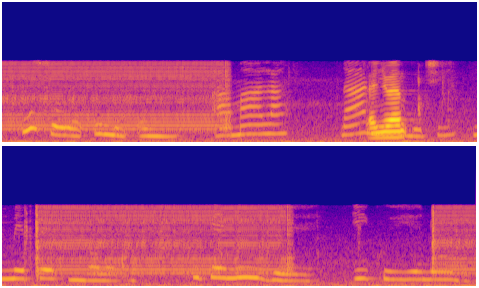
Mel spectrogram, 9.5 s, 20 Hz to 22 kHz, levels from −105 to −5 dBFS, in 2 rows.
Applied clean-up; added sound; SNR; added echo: none; Alarm / Door; -3 dB; none.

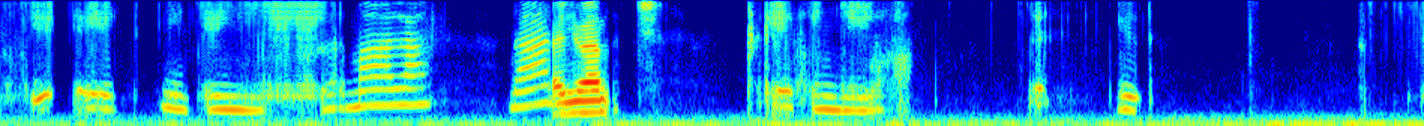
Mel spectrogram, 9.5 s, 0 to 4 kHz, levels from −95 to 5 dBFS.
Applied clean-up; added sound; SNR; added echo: neural diffusion model UNIVERSE++.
